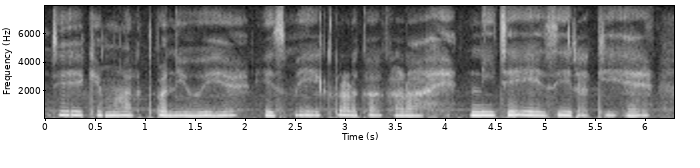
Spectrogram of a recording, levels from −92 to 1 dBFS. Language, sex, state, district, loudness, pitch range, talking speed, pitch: Hindi, female, Uttar Pradesh, Budaun, -16 LUFS, 240-260 Hz, 150 wpm, 245 Hz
